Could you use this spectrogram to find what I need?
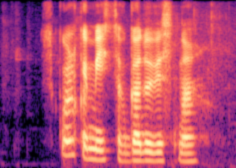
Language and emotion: Russian, neutral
